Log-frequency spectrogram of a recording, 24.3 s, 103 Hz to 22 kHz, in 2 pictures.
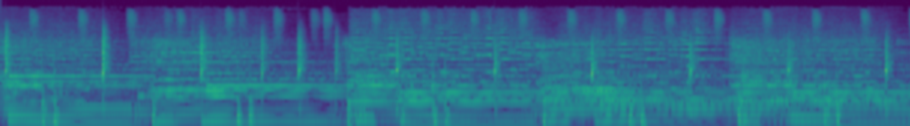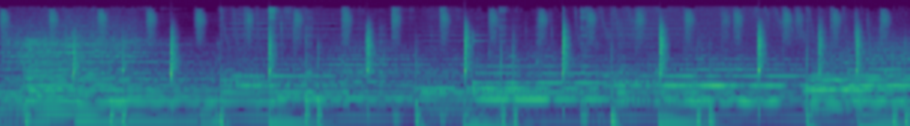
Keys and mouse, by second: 0.9 Delete, 2.4 click, 3.2 click, 3.4 click, 4.0 2, 4.5 click, 4.6 click, 5.0 ctrl+z, 6.1-7.7 right drag, 7.9 alt+click, 8.4 alt+click, 8.8 alt+middle click, 9.9 alt+middle click, 11.1 click, 11.6-13.1 drag, 13.3 alt+click, 14.3 3, 14.7 click, 16.1 alt+click, 17.7 Escape, 18.6 ctrl+z, 19.6 click, 20.2 alt+click, 21.3 alt+x, 21.7 click, 22.2 alt+click, 23.9-24.2 right drag.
